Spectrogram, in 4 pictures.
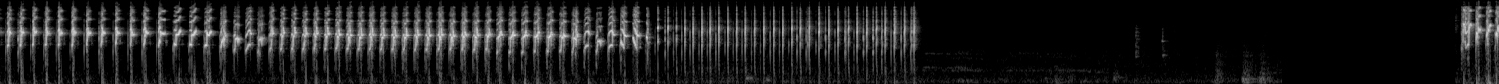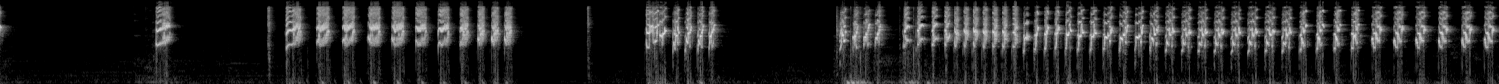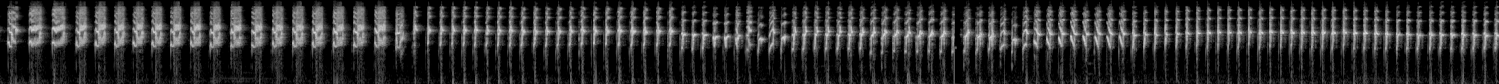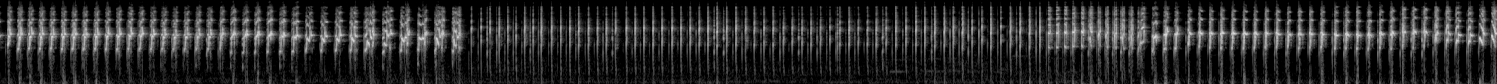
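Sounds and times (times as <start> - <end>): lovebird chattering trill: 0.0 - 9.2, 23.4 - 59.9
lovebird chirping: 0.0 - 9.2, 14.6 - 15.3, 16.2 - 20.3, 21.4 - 22.3, 23.3 - 59.9.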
